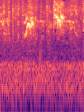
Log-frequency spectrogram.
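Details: A quail chick hatched from an egg incubated by a female budgie gives two brief, high, thin peeps over a steady hiss of background noise.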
